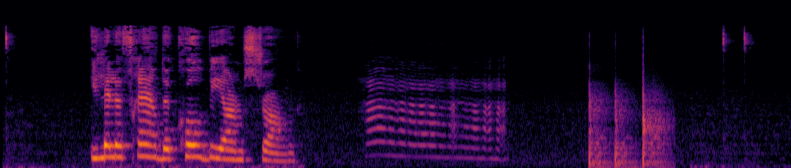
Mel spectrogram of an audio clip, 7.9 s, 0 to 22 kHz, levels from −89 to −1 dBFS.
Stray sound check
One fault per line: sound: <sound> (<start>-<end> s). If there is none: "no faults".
sound: laugh (3.6-5.1 s)
sound: thud (5.9-6.8 s)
